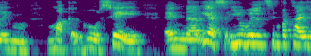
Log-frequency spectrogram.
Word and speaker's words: Gosse: Yes, tell us your name, how you pronounce it. Okay. So my name is Gosse Mhm.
